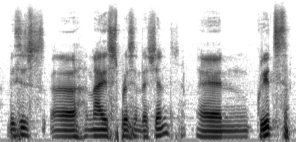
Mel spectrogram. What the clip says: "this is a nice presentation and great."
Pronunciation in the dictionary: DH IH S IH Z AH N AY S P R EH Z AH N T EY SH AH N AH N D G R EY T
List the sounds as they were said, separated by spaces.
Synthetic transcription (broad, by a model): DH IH S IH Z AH N AY S P R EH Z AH N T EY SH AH N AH N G R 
